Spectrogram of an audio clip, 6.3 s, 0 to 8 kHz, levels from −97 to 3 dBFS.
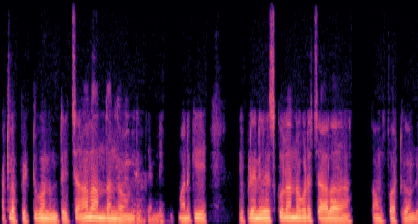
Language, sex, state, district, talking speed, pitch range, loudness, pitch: Telugu, male, Andhra Pradesh, Krishna, 145 wpm, 110-125 Hz, -15 LUFS, 120 Hz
